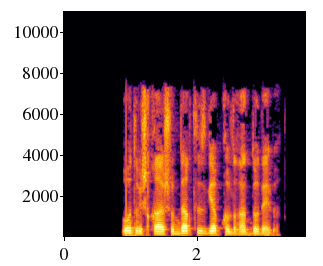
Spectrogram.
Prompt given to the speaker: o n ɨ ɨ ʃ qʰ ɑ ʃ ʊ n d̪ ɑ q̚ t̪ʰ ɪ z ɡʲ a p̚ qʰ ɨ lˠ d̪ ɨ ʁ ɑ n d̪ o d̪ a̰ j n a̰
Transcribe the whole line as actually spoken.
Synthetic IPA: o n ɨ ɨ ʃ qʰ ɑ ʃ ʊ n d̪ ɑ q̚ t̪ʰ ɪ z ɡʲ a p̚ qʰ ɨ lˠ d̪ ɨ ʁ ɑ n d̪ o d̪ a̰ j m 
